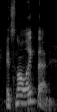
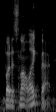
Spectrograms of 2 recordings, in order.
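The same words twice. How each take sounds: First: "like" lifted high and stressed. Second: Said in the usual way. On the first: Real, not acted. Friend correcting a friend, stressing "like". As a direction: lean hard on "like" in "It's not like that".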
